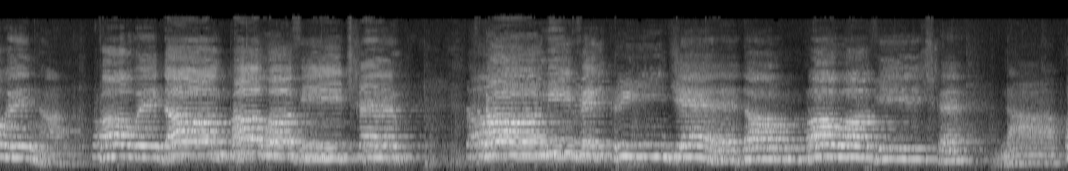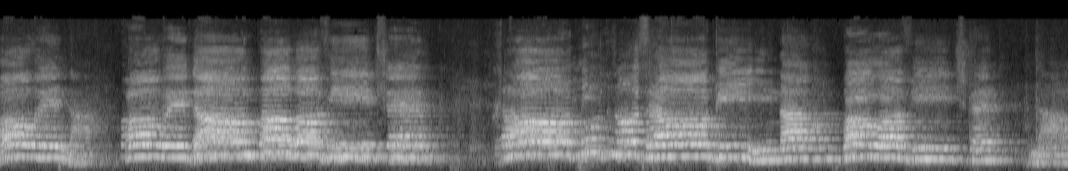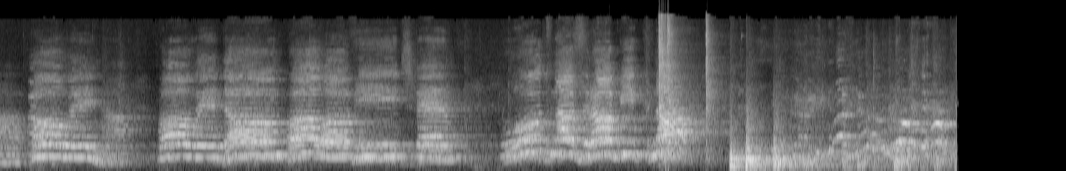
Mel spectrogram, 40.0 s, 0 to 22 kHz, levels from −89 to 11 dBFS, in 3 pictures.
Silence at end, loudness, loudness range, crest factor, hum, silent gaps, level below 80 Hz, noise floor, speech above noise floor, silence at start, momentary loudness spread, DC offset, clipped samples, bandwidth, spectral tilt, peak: 1.35 s; -16 LUFS; 6 LU; 16 dB; none; none; -44 dBFS; -43 dBFS; 26 dB; 0 s; 14 LU; under 0.1%; under 0.1%; 15.5 kHz; -4.5 dB/octave; 0 dBFS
